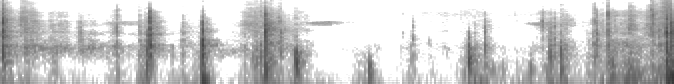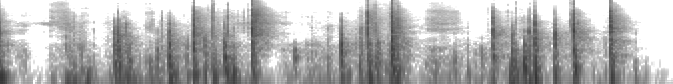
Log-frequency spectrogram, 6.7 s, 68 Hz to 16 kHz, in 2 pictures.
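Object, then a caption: Plastic packaging bag full of small parts. A large printed plastic LEGO Hero Factory 44022 packaging bag, full of parts, is turned over in both hands while the fingers crinkle and rub it. Sharp, irregular crackling bursts with bright, papery edges come in quick clusters over faint rustling, with a little low thump as the parts shift inside.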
